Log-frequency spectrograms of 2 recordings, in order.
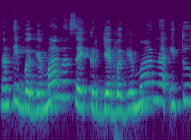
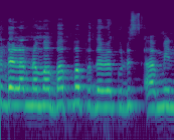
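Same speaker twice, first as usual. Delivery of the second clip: put-on raised-pitch Batak-accented sign of the cross; 5 semitones higher, 6 dB louder than usual. Mother opens prayer before crying, in Batak accent. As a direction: imitate Mom's Batak praying voice. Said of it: "Oh, logat Batak tuh".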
